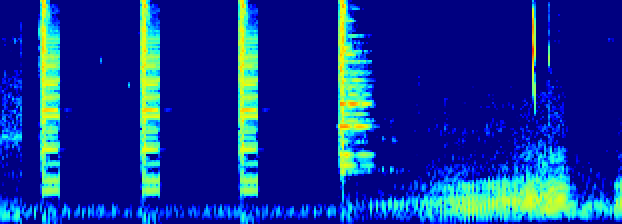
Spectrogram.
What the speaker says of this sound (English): I just really like this sort of low rippling sound that this car has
